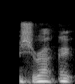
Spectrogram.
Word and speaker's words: Sriracha: Sriracha.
